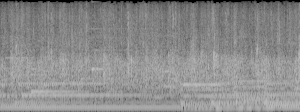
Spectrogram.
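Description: A church audience gives the Lord a hand clap of praise before being seated, a dense, steady wash of many hands, with sustained organ-like tones humming underneath throughout.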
